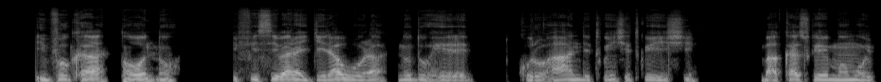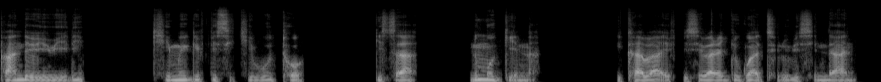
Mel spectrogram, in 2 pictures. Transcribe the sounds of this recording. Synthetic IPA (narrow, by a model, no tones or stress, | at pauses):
ivukʰan̥hon̥o̞ | ifisiβaɾaɾɟiɾaβuɾanuduɦe̞ɾe | kʰuɾuɦaːndetwiːnʃitwiːnʃi | βakaswe̞mŋomuβipʰaːnde̞βiβiɾi | kʰimŋe̞ɡifisikʰiβutʰo̞ | ɡ̥isa | numuɡḭna̰ | ikʰaβaḭfisiβaɾaɾɟuɡwaːt͡siɾuβisindani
